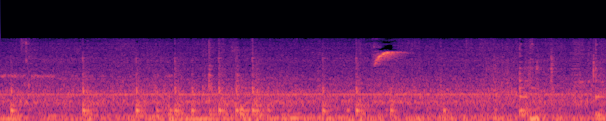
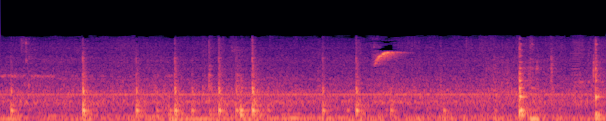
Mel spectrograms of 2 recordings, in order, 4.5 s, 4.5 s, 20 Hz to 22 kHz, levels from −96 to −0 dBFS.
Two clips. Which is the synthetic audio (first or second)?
first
